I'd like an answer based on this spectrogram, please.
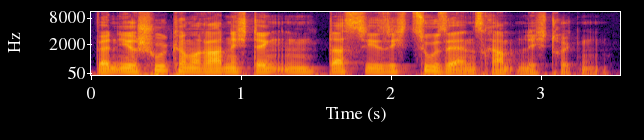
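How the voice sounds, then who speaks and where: A man voicing a vain, pompous adult wizard teacher who booms condescendingly in an audiobook reading. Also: animated, fast talker, lightly acted. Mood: patronizing. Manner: booming, condescending, self-satisfied.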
